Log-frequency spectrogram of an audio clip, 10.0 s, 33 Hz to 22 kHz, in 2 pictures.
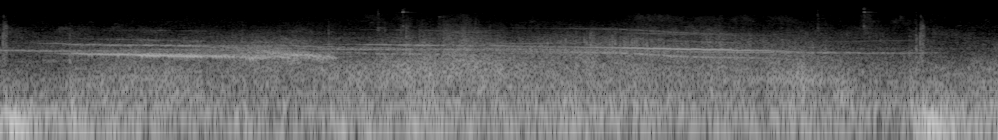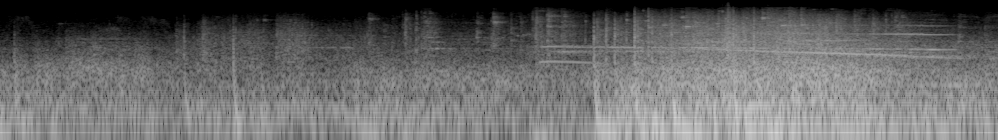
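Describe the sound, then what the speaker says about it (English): Warship gunfire in The Great War 6.0, a First World War naval battle game with a German Baltic Fleet, sounds as dense rumbling cannon fire and explosions over a burning ship, swelling louder near the end. "Good fire being leveled upon the enemy here."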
